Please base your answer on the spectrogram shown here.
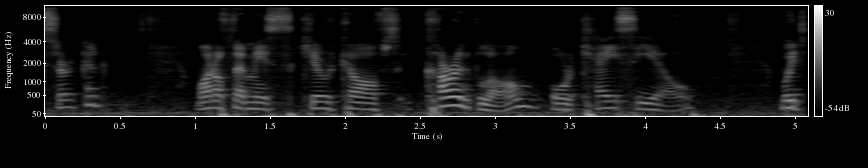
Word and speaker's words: Kirchhoff: way of pronouncing this it is the German surname so the correct pronunciation is actually karakov but you know either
